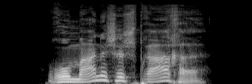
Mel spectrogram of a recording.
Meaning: Romance language (European language descended from Latin)
- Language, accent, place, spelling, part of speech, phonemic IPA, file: German, Germany, Berlin, romanische Sprache, noun, /ʁoˌmaːnɪʃəˈʃpʁaːχə/, De-romanische Sprache.ogg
